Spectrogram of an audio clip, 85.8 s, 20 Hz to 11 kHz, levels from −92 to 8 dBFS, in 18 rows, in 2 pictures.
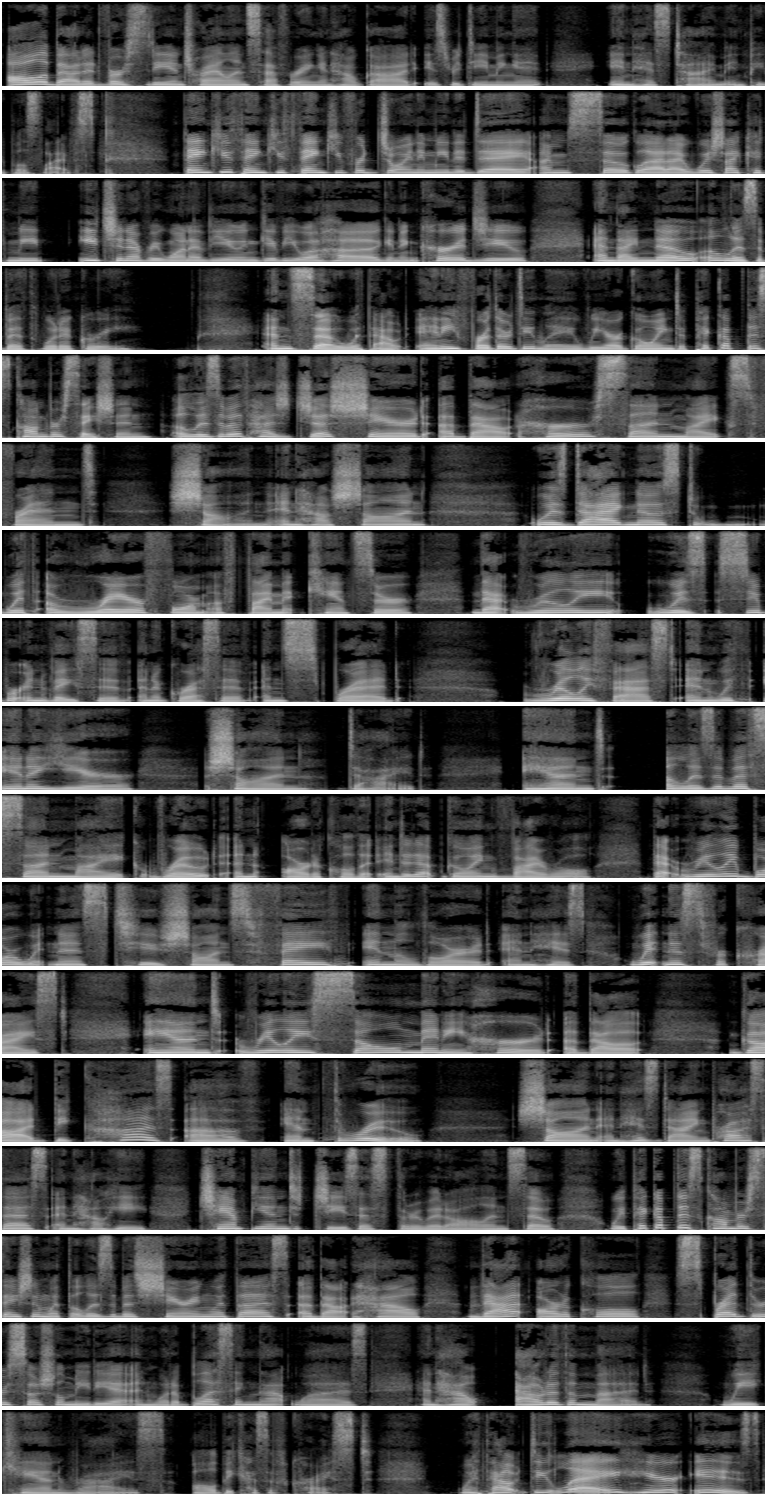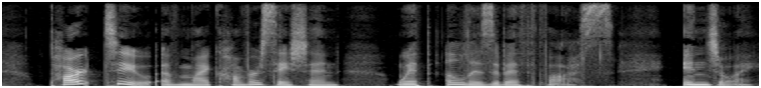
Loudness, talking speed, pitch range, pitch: -22 LUFS, 150 wpm, 195-235 Hz, 215 Hz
